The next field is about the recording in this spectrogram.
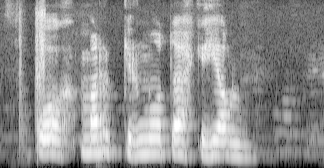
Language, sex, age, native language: Icelandic, male, 9, Icelandic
